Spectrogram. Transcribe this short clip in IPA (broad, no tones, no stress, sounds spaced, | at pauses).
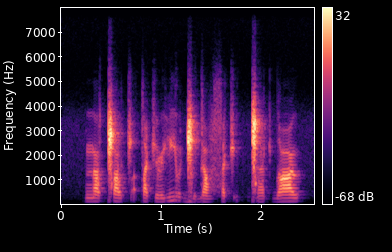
n ɐː lˠ ǁ ɐː lˠ t͡ʃ ḭ tˤ a t͡ʃ ɨ ɭ j i j ɵː ɡ͡ǁ i d ɐː v sˤ ɨ t͡ʃ ḭ t͡ʃ ɡ͡ǁ aː t͡ʃ dˤ ɵː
